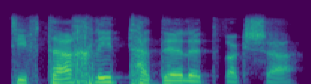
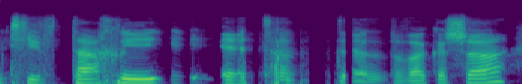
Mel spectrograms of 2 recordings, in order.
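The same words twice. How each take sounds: First: 'et hadelet' run together as 'tadelet'; elided 'et ha'. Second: Careful, drawn-out 'et hadelet bevakasha'; full unelided form. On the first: Hebrew teacher showing how people actually talk, 'tadelet' elided. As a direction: merge et and ha into one 'ta' in 'tadelet'. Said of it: "combine the et with the ha". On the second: Hebrew teacher showing the unshortened sentence, slowly and carefully. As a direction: say each word separately and slowly, 'et hadelet' kept whole. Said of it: "Instead of saying". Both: Shown as a demonstration.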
